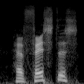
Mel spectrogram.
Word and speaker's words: Hephaestus: Any danger you could pronounce the name of the horse he's driving? – Hephaestus Phoenix. – You've done very, very well. Well done.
